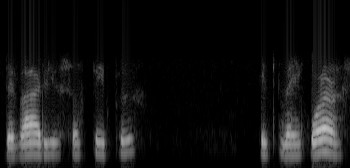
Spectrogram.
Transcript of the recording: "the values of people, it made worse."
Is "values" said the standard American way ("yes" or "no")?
no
